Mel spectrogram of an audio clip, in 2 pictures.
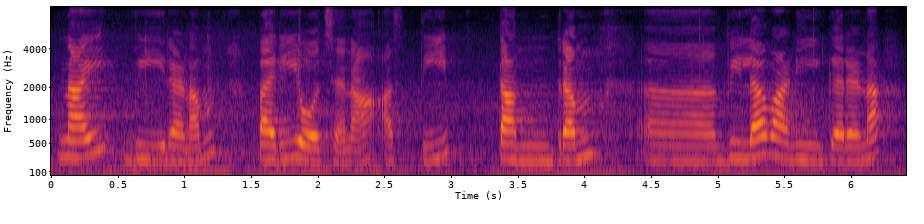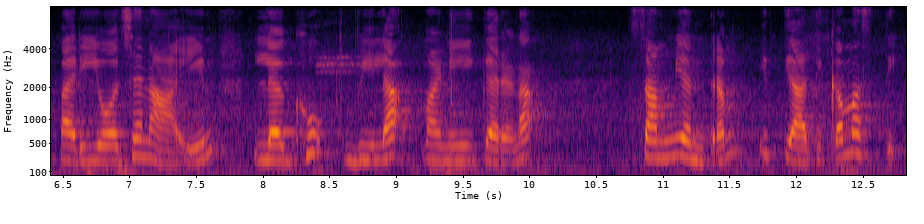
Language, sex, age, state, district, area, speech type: Sanskrit, female, 18-30, Kerala, Thrissur, rural, spontaneous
